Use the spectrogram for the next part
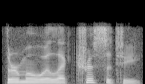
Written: thermoelectricity

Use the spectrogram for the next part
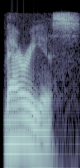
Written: various

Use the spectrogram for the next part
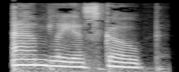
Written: amblyoscope

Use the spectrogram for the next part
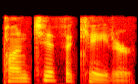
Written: pontificator

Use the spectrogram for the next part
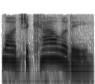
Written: logicality

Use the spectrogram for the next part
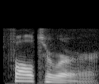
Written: falterer

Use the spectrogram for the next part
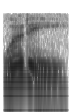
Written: woody

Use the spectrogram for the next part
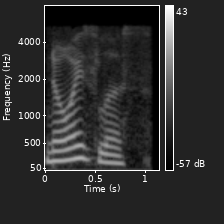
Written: noiseless

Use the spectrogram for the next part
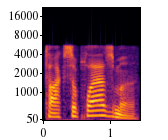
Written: toxoplasma

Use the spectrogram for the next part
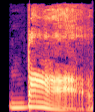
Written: bawler

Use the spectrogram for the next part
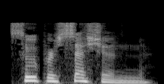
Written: supersession

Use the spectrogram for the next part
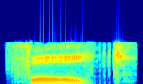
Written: fault

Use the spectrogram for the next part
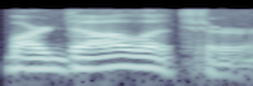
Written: bardolater

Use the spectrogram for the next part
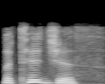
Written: litigious

